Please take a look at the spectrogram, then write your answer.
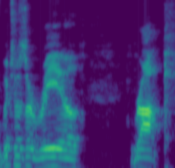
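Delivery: usual speaking voice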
